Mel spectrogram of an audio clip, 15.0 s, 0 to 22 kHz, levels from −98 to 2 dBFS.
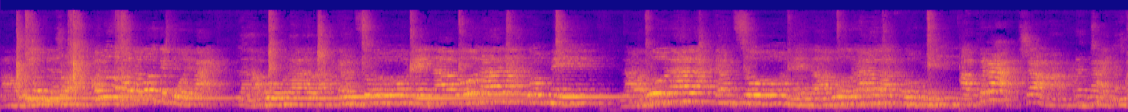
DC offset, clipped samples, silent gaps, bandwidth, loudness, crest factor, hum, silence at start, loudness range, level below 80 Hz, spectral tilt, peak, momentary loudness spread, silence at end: under 0.1%; under 0.1%; none; 15.5 kHz; -24 LUFS; 18 dB; none; 0 s; 3 LU; -70 dBFS; -4 dB/octave; -6 dBFS; 9 LU; 0 s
